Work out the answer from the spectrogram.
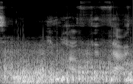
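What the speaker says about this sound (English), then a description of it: "That's the thunder. It's about to rain here" Thunder rolls before rain as a low, continuous rumble beneath someone speaking.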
